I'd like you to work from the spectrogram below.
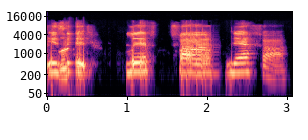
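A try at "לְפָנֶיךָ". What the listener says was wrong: Exactly.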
